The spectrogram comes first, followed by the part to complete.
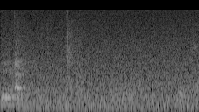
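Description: Quiet lecture-hall room tone with a faint, distant voice from the audience at the start and a single faint click a little under a second in.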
